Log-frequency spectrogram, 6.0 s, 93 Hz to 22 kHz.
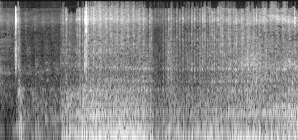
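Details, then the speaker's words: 1978 Volkswagen bus air-cooled engine, very cold, with leaking valve covers: brief crank, catches about a second in and settles into a steady, even rumble, then revved to warm up; starts and runs fine cold. "So she runs. Happy little bus. Fire up some RPMs. Get it warmed up a little bit."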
